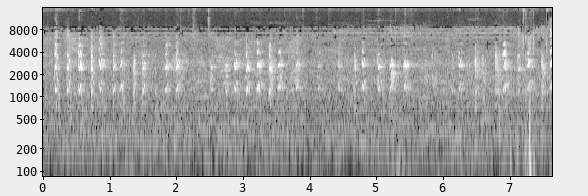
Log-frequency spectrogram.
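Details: Short, bright chirps come from a large quail feeding on grain in summer (3 July 2021), delivered in quick clusters with brief gaps, ending with a single sharp knock.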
